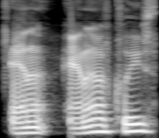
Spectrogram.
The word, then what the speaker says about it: Anna of Cleves: Anna of Cleves, did I say that right? – That's it. Mm-hmm.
